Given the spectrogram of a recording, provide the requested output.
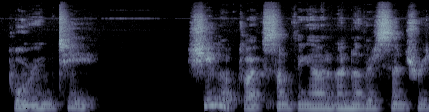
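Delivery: ordinary delivery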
